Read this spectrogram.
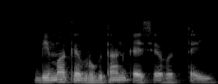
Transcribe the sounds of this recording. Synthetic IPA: bimakebʱʊɡt̪aːnkɛːseɦoːt̪ːei

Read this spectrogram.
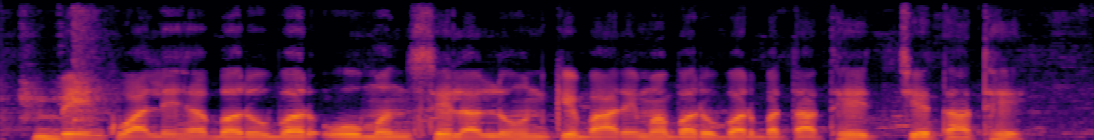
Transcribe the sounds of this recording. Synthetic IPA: bẽːŋkʋaːleɦɛbɐɾoːbəɾoːmɐnselaloːnkebaːɾemẽbɐɾoːbəɾbɐt̪aːt̪ʰet͡ʃeːt̪at̪ʰeː

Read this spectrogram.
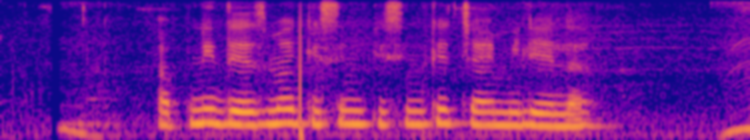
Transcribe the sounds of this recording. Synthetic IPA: ɐpnid̪eːzmãkɪsɪmkɪsimket͡ʃaːjmileːlaː

